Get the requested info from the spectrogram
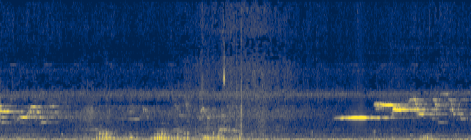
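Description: Quiet outdoor background with faint bird calls; a clearer short run of high chirping notes comes about three and a half seconds in.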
